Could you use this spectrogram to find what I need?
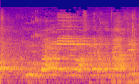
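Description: Sneakers squeak sharply on a hard floor.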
